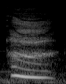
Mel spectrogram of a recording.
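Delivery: a quick delighted intake of breath; sharp excited gasp. Acted. Dog gasping at the bacon, sharp and delighted. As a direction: gasp like a dog spotting a treat.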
